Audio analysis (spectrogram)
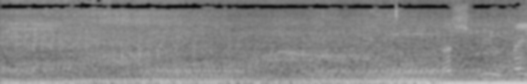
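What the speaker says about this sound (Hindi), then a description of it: "ट्रैफिक बहुत ज्यादा है" Heavy street traffic in Chandigarh, a dense, continuous rumble of car and bus engines heard from close by, rising in loudness toward the end, with a voice talking over it.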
